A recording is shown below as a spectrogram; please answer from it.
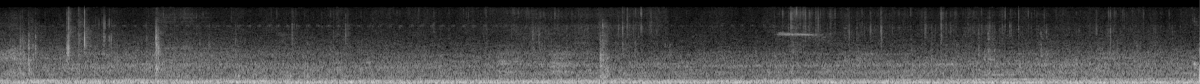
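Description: Steady low rumble and hiss of a radio-controlled electric wheelchair's drive motors and wheels rolling along the asphalt, with a few faint clicks.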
